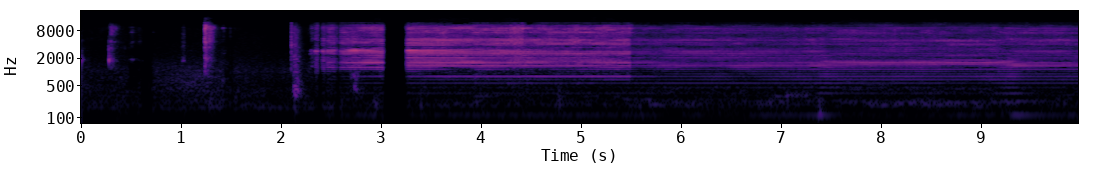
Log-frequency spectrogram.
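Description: T-blade electric hair trimmer buzzing steadily as it edges a beard, starting after a few light clicks about two seconds in, and dropping a little in level about halfway through.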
